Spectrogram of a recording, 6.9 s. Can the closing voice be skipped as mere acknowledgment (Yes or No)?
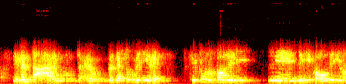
No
